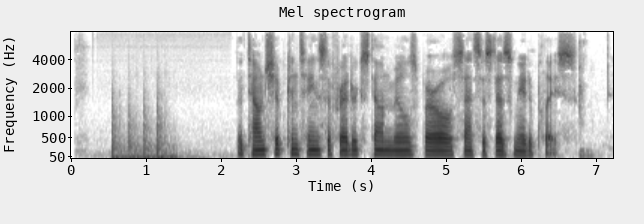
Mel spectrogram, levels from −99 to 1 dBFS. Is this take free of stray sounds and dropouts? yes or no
no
